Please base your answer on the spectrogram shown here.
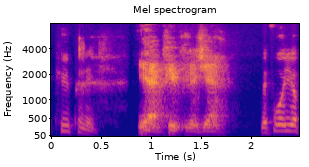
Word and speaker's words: pupillage: Did I pronounce that correctly? Pupillage?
